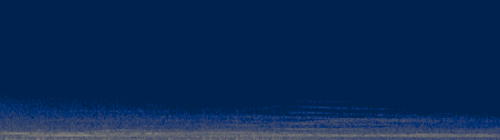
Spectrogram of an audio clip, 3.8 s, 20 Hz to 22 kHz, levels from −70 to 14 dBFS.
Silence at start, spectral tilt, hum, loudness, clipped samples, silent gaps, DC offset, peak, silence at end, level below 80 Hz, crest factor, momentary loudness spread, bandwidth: 0 s; -5.5 dB/octave; none; -34 LUFS; under 0.1%; none; 0.1%; -18 dBFS; 0 s; -50 dBFS; 14 dB; 6 LU; 13 kHz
